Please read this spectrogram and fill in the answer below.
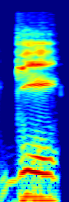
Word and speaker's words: Guy: of imagination and uh G uh which is spelled guy uh Filipe G Filipe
